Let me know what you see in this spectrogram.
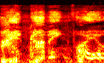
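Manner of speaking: soft, breathy, barely voiced whisper. Joking about chatting up women, whispering a line: mock whisper. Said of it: "I just whisper to him".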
